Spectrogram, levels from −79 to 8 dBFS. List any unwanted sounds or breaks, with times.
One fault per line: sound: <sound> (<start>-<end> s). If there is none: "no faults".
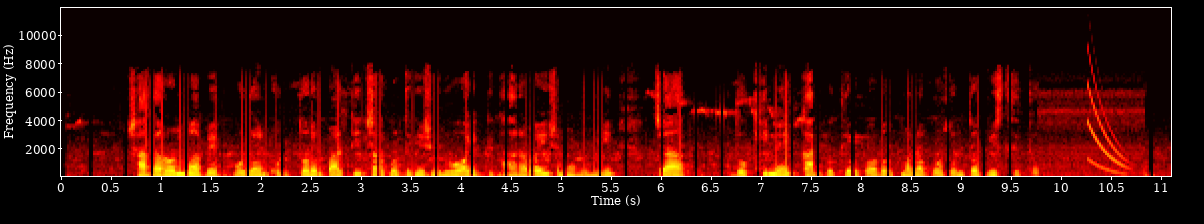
sound: dropout (2.8-2.9 s)
sound: chirp (10.3-10.8 s)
